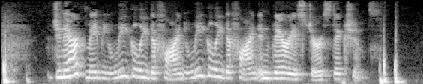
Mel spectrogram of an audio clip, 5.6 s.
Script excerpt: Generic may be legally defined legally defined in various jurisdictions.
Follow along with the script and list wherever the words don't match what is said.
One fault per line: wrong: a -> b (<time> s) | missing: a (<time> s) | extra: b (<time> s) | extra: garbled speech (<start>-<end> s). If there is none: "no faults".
no faults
